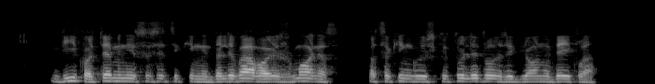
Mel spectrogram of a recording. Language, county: Lithuanian, Vilnius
